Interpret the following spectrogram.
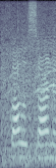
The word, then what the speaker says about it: Falasarna: But I did see, and I'm not sure, but I think Falasarna means big beach, because everywhere there was Falasarna, there was big beach underneath it.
